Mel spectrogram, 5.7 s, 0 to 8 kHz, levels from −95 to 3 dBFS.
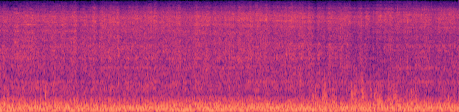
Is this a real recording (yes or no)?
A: yes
